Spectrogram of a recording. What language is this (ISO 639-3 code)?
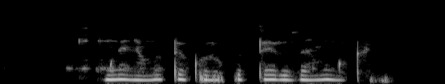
kin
